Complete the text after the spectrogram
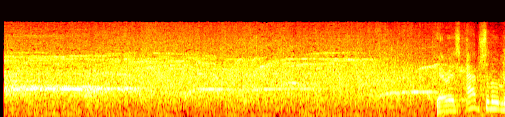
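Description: A large audience cheers and applauds in a big hall.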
